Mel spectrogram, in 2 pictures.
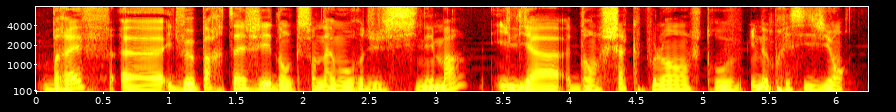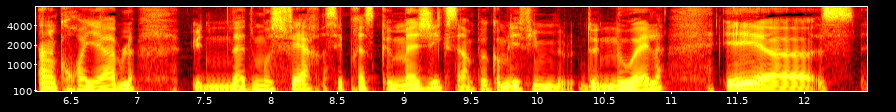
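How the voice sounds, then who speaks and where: A man's voice: medium pitch, dry recording, clean studio sound. Hesitant young man reviewing a film. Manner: hesitant, many fillers. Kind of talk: casual film review chat.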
